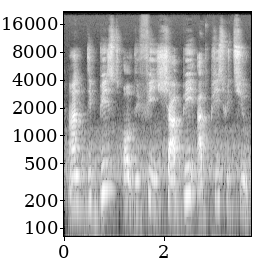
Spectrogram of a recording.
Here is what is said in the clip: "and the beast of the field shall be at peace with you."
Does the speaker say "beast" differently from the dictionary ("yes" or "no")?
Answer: no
